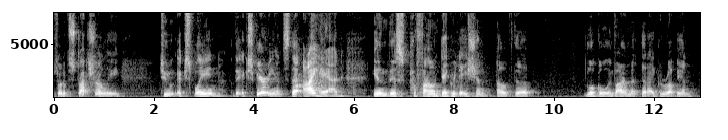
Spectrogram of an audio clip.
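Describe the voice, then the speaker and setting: Somewhat breathy and at medium pitch, a man speaks at a very slow pace with ordinary pitch variation and long, frequent pauses. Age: 60s. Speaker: college program co-director. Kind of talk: interview. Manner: halting, many fillers.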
